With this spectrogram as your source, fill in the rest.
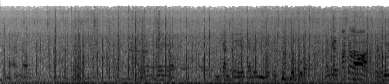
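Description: Heavy rain falls steadily on surfaces during a storm in a rubber plantation, a dense continuous patter with scattered louder drops, and people talk faintly beneath it.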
